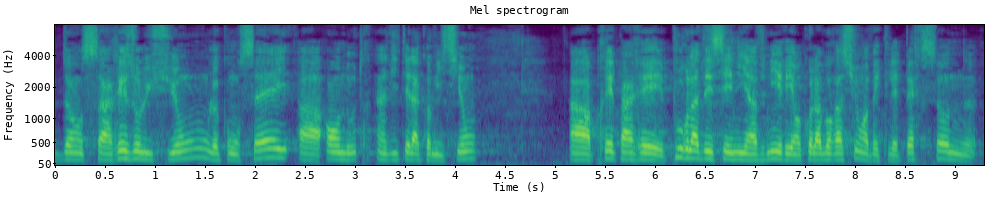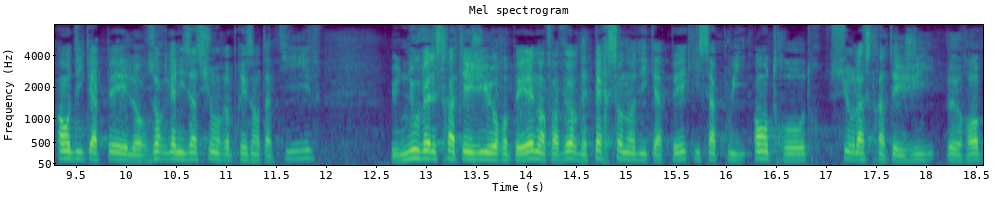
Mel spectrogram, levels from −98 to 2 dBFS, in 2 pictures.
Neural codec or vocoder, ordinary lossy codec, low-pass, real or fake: codec, 16 kHz, 16 kbps, FreqCodec, smaller model; none; none; fake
